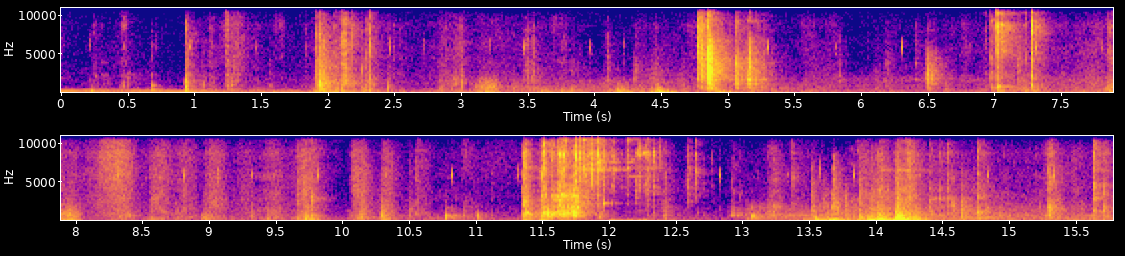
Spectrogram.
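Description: Close handling sounds of someone getting dressed: shoelaces pulled tight on a sneaker and clothing rustling, with scattered small clicks and several brief swishes. A dull low thump comes near the end.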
